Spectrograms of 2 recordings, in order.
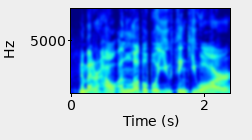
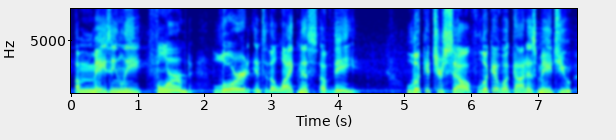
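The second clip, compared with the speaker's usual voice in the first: lifted, expressive poem recital; poem reading; 4 semitones higher than usual. Acted. Preacher reading a poem to the youth, lifted and joyful. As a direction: read it like a joyful praise poem.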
